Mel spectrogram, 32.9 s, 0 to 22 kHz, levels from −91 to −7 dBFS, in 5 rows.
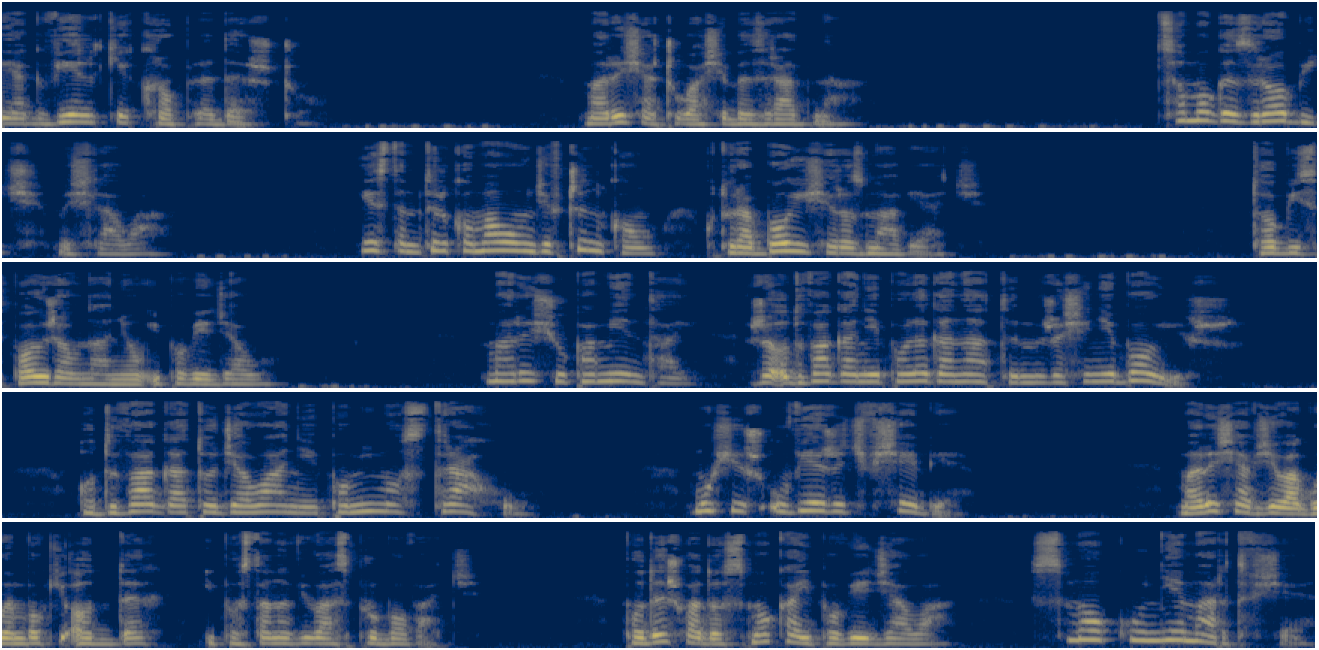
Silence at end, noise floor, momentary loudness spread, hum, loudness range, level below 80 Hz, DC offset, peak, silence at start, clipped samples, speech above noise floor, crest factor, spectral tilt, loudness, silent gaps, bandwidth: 0.05 s; -84 dBFS; 16 LU; none; 5 LU; -74 dBFS; under 0.1%; -18 dBFS; 0 s; under 0.1%; 47 dB; 22 dB; -4 dB/octave; -37 LUFS; none; 16 kHz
